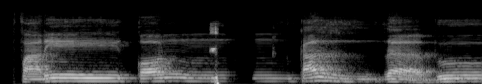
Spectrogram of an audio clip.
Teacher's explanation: Fariqon kadzabu ro kasrh ya sukun mad thobi'i panjang dua harakat fathah tanwin bertemu dengan huruf kaf bacaan ikhfa dibaca samar-samar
